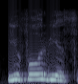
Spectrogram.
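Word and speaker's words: Euphorbia: इसमें पेड़ों के नाम क्या है, अकेशिया, पाम, कैक्टी, और एक और है इसमें यूफोरबियस, ठीक है, ई साइलेंट है इसमें।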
